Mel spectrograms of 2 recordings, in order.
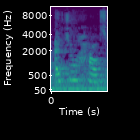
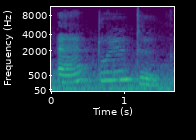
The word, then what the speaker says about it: Etude: Most of us in Myanmar pronounce it as "Etude House." However, Korean people don't say "Etude." How do they pronounce it? "Etu-deu."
